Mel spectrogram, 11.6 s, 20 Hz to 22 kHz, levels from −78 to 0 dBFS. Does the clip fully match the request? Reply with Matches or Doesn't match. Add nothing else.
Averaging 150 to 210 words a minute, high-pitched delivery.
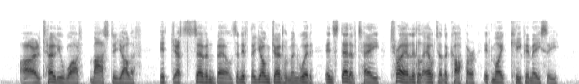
Doesn't match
